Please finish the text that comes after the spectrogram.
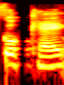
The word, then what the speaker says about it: Jorge: His name is spelled Jorge, but it's pronounced Gorke. Okay. And Gorke Roman, a young guy, incredibly well researched.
